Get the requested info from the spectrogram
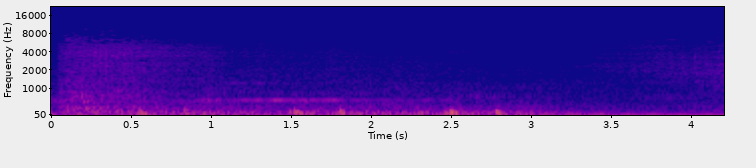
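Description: A low sound-effect heartbeat: dull thuds, some in close lub-dub pairs, over a faint hum with a thin steady tone. It thins out toward the end.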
